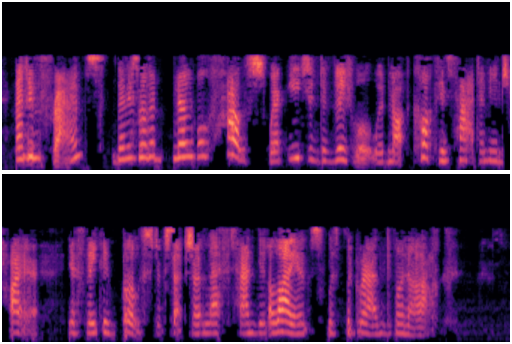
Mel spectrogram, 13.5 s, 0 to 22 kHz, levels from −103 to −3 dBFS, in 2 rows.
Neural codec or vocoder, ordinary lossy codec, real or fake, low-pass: codec, 16 kHz in and 24 kHz out, 0.6 kbps, FireRedTTS-2 codec; MP3, 24 kbps; fake; 7.2 kHz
